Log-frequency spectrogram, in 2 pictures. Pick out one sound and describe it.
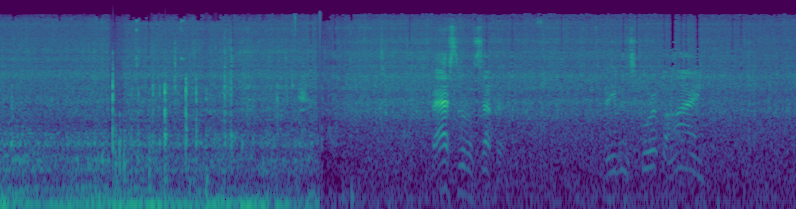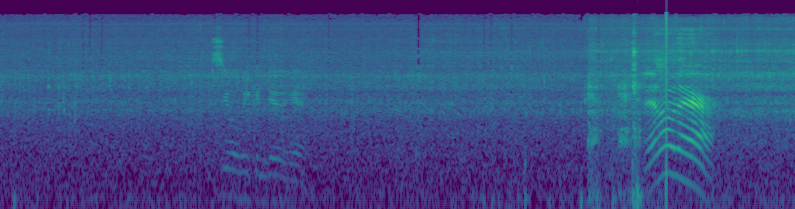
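Water splashes and rushes past a sailboat's hull.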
